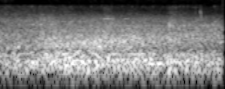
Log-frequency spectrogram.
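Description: Wind blowing across a phone's microphone outdoors, a steady low rumbling noise.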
